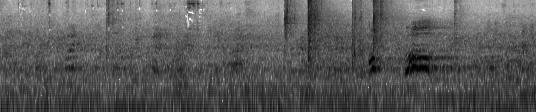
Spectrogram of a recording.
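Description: Steel training longswords clashing in a fencing exchange: about four sharp clacks in quick succession around the middle, followed by a short shout.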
